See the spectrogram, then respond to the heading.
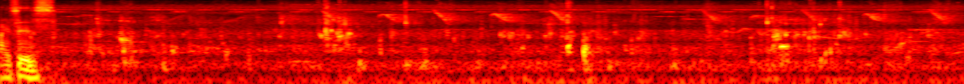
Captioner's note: birds chirping; splashing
